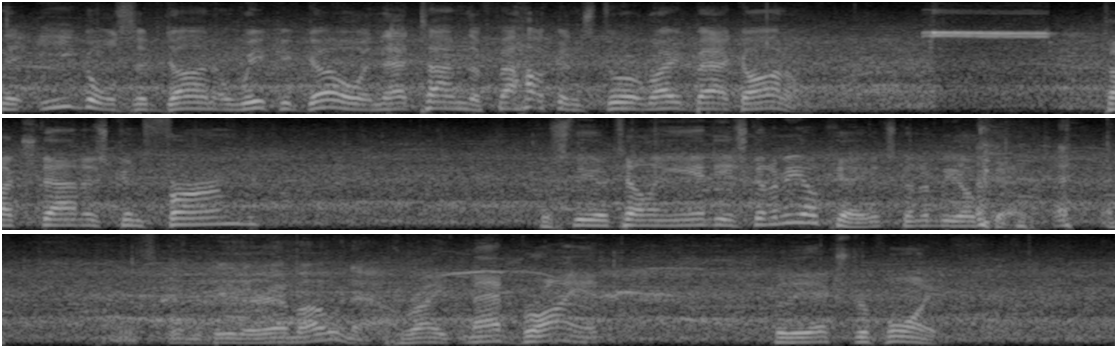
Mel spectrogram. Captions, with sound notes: It was something that Eagles had done a week ago. And that time, the Falcons threw it right back on them. [whistle] Touchdown is confirmed. Castillo telling Andy, it's going to be OK, it's going to be OK. [laughs] It's Going to be MO now. Right. Matt Bryant for the extra point.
